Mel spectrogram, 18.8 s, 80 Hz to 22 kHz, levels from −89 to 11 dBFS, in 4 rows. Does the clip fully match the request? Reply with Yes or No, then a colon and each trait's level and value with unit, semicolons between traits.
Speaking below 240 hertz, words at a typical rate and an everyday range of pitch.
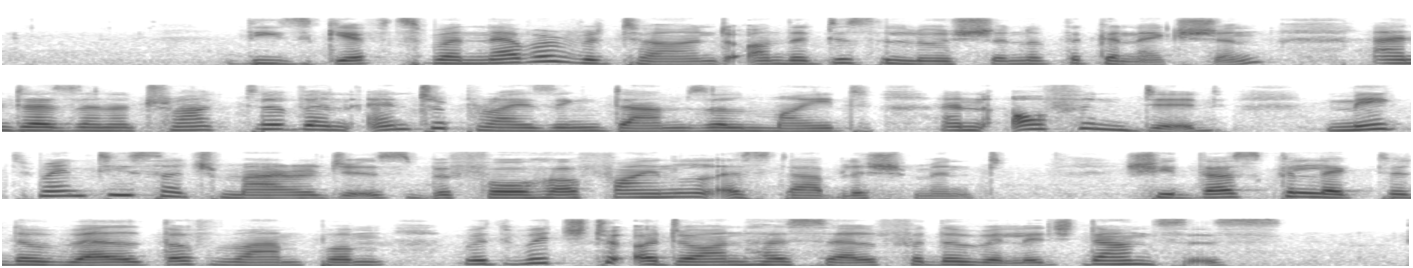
Yes: high, 190 Hz; average, 145 wpm; average, 3.7 semitones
